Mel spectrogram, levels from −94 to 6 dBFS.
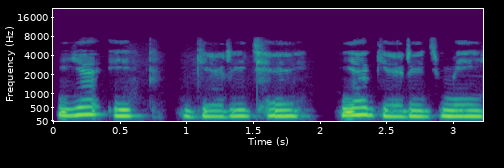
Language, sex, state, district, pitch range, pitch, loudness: Hindi, female, Uttar Pradesh, Etah, 200-215 Hz, 210 Hz, -19 LUFS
